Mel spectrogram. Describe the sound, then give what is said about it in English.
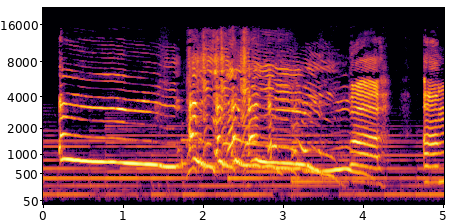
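Several wolves howl together in long, sliding, wavering cries that overlap and rise and fall, with a steady low hum running underneath throughout. “That looks like the bunch of wolves that used to be a boat and are now just sort of a bunch of tied together wolves that came up through the elevator.”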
